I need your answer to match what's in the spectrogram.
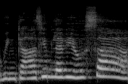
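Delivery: attempted Welsh accent. Showing how hard a Welsh accent is to pull off, Welsh accent. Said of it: "How can I do a Welsh accent?".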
